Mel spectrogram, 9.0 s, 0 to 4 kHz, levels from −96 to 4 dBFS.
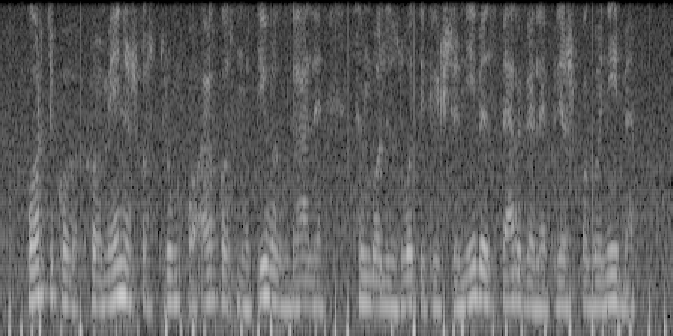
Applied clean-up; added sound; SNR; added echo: none; Crackle; 7 dB; none.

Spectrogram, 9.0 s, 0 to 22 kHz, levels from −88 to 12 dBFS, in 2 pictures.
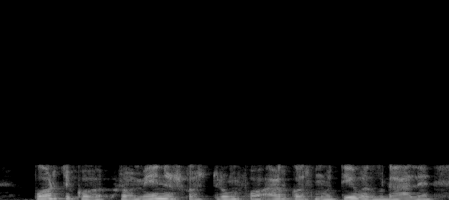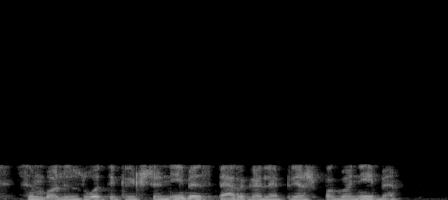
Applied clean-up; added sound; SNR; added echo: none; none; none; none.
